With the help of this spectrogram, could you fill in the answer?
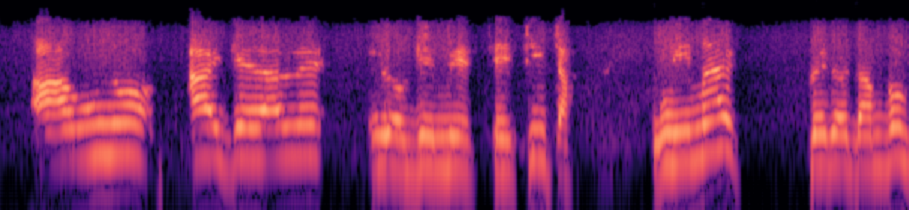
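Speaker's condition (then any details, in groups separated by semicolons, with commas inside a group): Cerebral palsy; no intellectual disability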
